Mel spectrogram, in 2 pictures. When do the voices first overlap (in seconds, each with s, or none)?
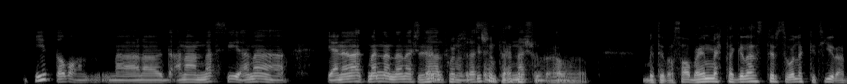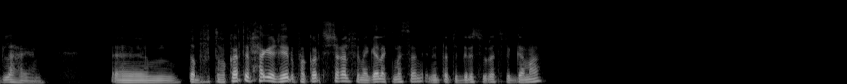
4.2 s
